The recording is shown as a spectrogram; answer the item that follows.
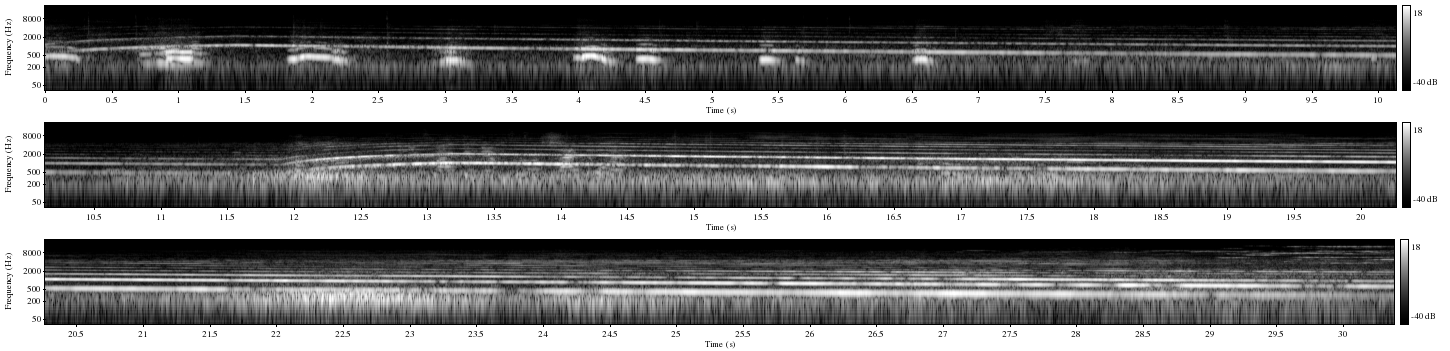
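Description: Fire engine siren wound up twice, each time rising quickly to a high wail and then slowly winding down over many seconds, in the long coast-down of a mechanical siren. The second wind-up, about twelve seconds in, is much louder.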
